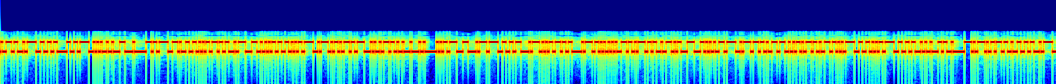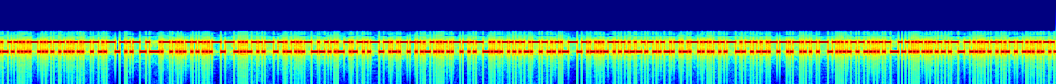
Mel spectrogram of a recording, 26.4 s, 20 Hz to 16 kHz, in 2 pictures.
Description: RTTY, about 45.45 baud. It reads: ACTIVITY. THIS CONSISTED OF (SOMETIMES VERY ELABORATE AND ARTISTIC) PICTURES SENT OVER RTTY THROUGH THE USE OF LENGTHY PUNCHED TAPE TRANSMISSIONS AND
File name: fsk850 / teletype-RTTY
